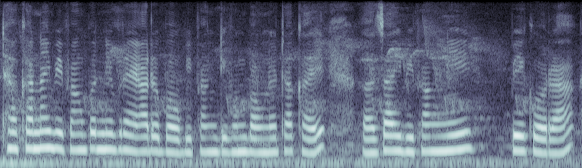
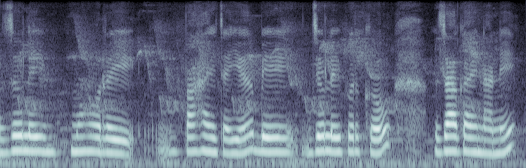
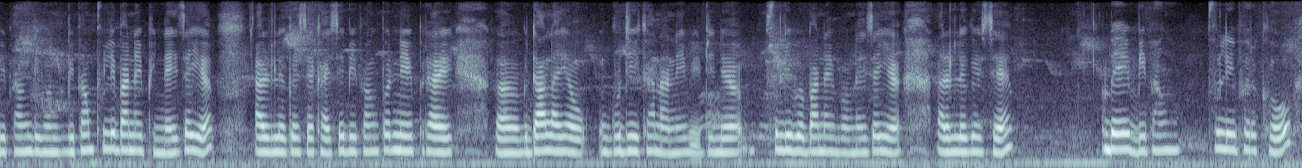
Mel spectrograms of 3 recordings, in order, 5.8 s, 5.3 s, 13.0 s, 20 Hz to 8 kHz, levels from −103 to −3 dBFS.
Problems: none marked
